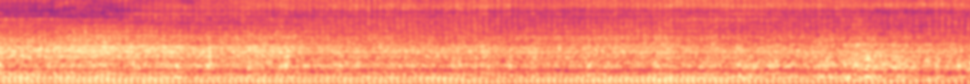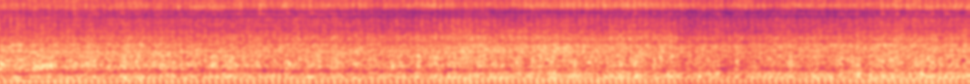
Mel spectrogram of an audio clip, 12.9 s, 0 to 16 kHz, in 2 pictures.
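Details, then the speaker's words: Vintage (likely 1970s) McLane 20-inch reel mower with a Briggs & Stratton engine, revived after sitting about 14–15 years, holds a steady even buzz with the reel turning. It runs normally; the reel needs tightening and has a bad bearing. "okay well success kind of this thing is actually made to cut really you know maintain a really short yard"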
